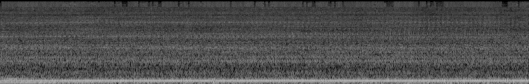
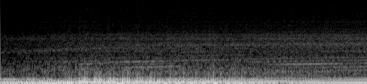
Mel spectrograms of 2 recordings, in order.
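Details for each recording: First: Volvo 940 just after first start following a camshaft and valve spring upgrade. It recovers from three cylinders to a steady, even idle on all four, with no stumble or ticking. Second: Volvo 940 at first start after a camshaft and valve spring upgrade. An uneven, lumpy idle with an irregular stumbling beat, initially running on three cylinders before picking up the fourth.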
